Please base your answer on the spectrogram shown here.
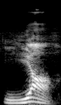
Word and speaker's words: Jah: we we realize that the Hebrew did not have the J sound so it's pronounced yah and it's the same name as Yahweh or yah so the writer in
